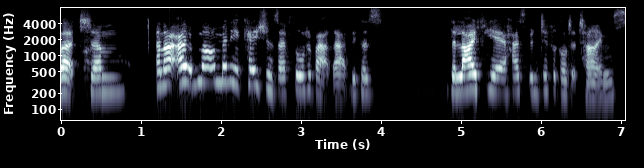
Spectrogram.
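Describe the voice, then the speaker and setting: With a southern English accent, a woman speaks at medium pitch and a moderate pace. Her pitch swings very widely and her loudness varies greatly. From England, London. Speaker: journalist. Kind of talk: interview. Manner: hesitant fillers.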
